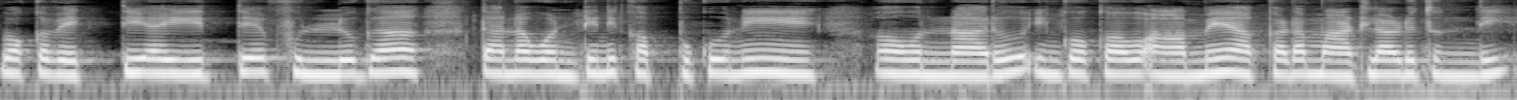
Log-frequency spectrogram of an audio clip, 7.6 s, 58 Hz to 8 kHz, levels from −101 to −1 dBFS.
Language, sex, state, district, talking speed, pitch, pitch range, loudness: Telugu, female, Andhra Pradesh, Krishna, 105 wpm, 215 Hz, 205-220 Hz, -13 LUFS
